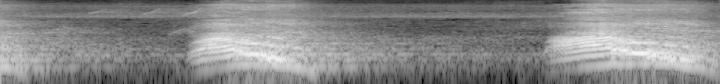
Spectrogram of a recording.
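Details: Bengal tiger roaring twice, each call a deep, rough, moaning burst about a second long with a falling tail, separated by roughly two seconds of quiet; a faint steady high whine runs underneath.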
